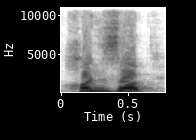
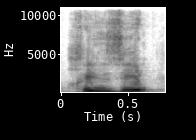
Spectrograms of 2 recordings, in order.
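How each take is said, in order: First: The vowels are a, then a. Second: The vowels are i, then i. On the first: "kha dengan zai baris atas" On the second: "kha dengan zai baris bawah"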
